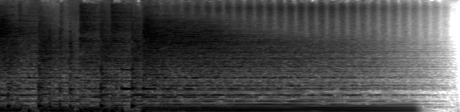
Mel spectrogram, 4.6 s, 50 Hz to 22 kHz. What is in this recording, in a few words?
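jingle win team; VF5FS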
